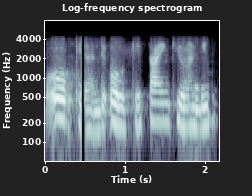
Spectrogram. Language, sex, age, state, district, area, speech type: Telugu, female, 30-45, Telangana, Medchal, rural, conversation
